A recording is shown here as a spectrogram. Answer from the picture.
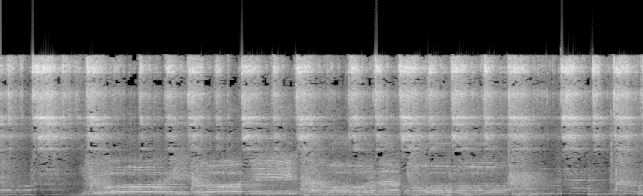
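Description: A group of voices singing a Hindu devotional bhajan together, accompanied by jingling hand percussion keeping a steady beat.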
